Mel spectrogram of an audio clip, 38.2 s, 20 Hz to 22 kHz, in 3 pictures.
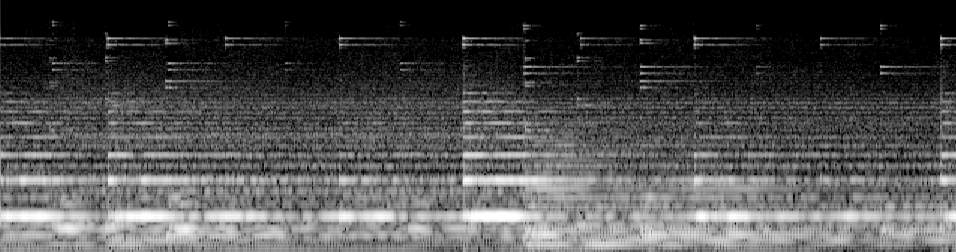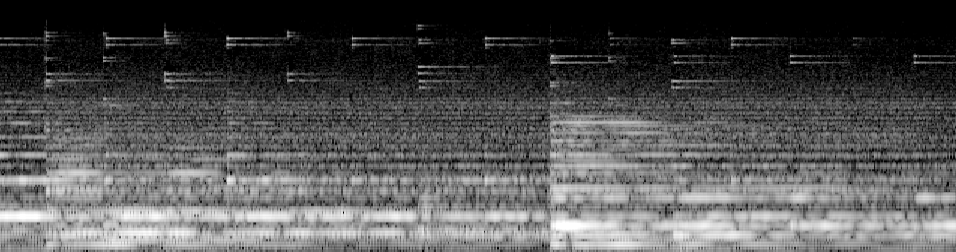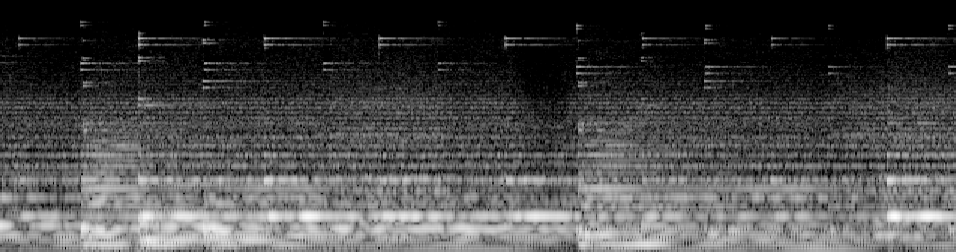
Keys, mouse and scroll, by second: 0.5 KP_1, 1.5 middle click, 1.8 e, 2.5 click, 3.1 KP_1, 3.6 click, 4.4 e, 5.2 click, 5.8 s, 7.2 Tab, 8.9 Tab, 9.8-10.9 drag, 11.5 Tab, 12.2 KP_1, 13.0 middle click, 13.8 click, 16.3 middle click, 17.1 Tab, 17.9 e, 18.7 e, 19.3 KP_1, 20.7 ctrl+KP_Add, 21.2 s, 22.8 ctrl+r, 23.2 s, 24.3 middle click, 25.1 ctrl+r, 25.7 ctrl+r, 26.7 click, 26.8 ctrl+b, 27.8 s, 29.9 click, 30.5 e, 31.5 KP_1, 31.8 e, 32.5 ctrl+KP_Add, 33.0 s, 33.8 middle click, 34.2 KP_1, 35.1 middle click, 36.6 middle click, 37.3 e.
